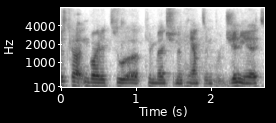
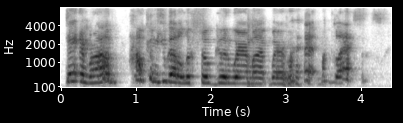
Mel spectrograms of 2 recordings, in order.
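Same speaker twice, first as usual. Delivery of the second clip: much higher mock-admiring voice with a laugh; imitating Terrence, very high; 13 semitones higher, 3 dB louder than usual. Friend admiring Rob in his hat, very high laughing voice. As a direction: squeal it in friend's voice. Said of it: "Terrence is like".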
